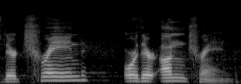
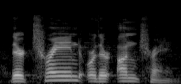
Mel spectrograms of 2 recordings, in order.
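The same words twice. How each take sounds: First: Slowed right down, leaning on "trained"; slow emphatic repeat. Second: Said in the usual way. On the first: Shown as a demonstration. Speaker to seminar crowd, slow emphatic repeat. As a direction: repeat it slowly so "trained" lands.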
